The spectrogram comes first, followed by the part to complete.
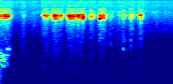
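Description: Near silence, with faint squeaks and scratches of a marker writing a word on a whiteboard.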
